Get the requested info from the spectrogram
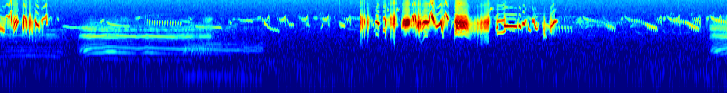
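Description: Northern wheatear: short scratchy, crackling bursts mixed with a drawn-out nasal note and thin high whistles, separated by brief pauses.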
